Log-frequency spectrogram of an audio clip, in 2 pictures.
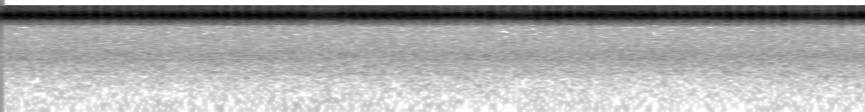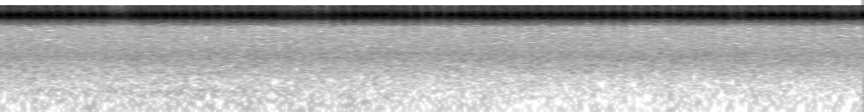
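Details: Chirping crickets make a constant piercing high-pitched drone of rapid pulses, even in level from start to finish, with a light hissy wash underneath and nothing else audible.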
